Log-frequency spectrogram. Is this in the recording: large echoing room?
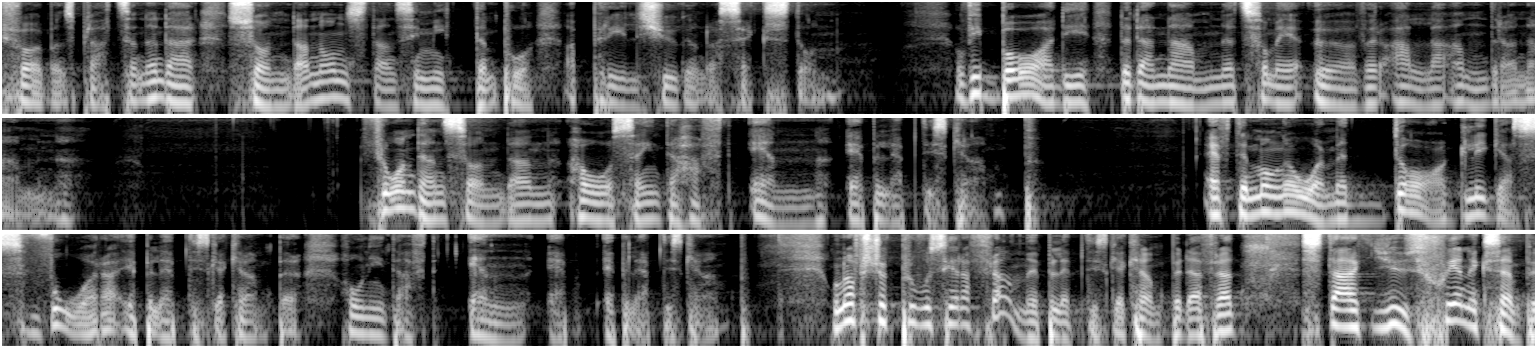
yes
